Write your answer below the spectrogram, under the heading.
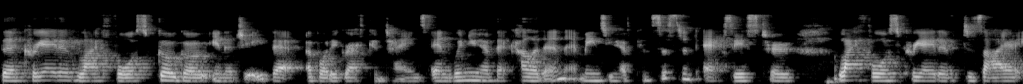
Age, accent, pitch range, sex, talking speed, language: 20-39, Australian, 160-185 Hz, female, 170 wpm, English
